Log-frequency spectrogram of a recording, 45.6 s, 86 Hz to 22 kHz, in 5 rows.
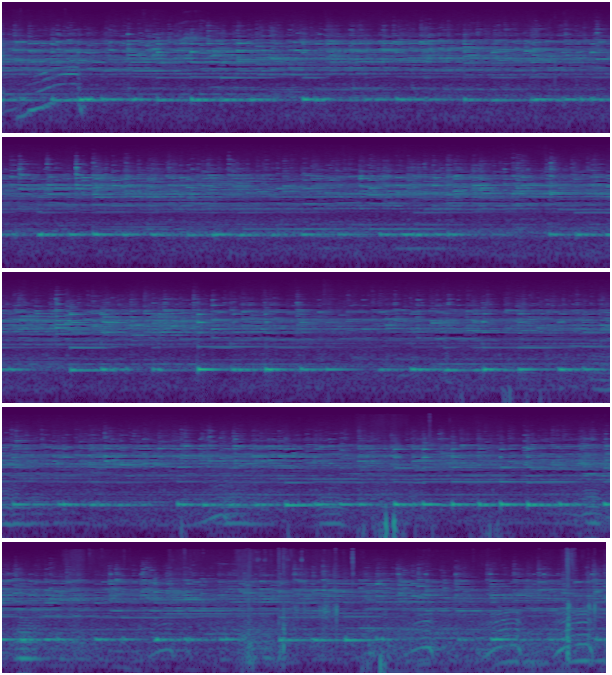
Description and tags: Cows grazing in the pasture, June 2017, Auvergne, France
cowbells, Field-recording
